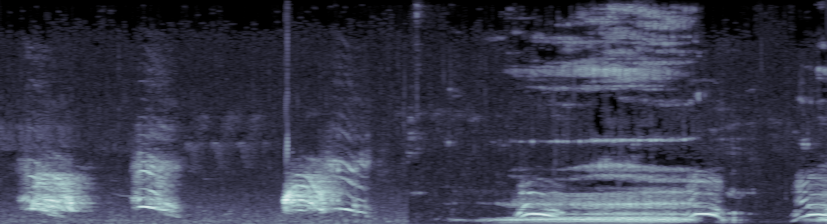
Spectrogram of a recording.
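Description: A bobcat lets out three short, hoarse, hissing screams in quick succession. A longer, more tonal yowl follows, held for about two seconds before dropping away, and then another scream begins.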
